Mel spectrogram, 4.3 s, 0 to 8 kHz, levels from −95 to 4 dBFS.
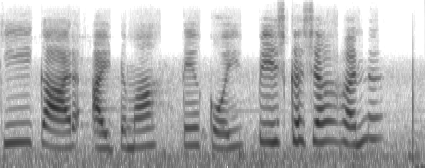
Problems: background sounds at intervals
